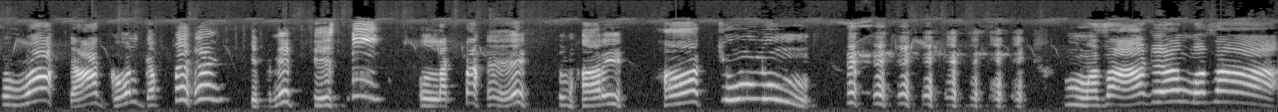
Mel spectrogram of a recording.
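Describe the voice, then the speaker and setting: Woman voicing a slow, high-pitched cheeky young loafer guy. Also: sing-song, sharp tone, full character voice, low-quality recording. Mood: delighted. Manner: slow drawn-out street-slang drawl. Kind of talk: exaggerated cartoon story acting.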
